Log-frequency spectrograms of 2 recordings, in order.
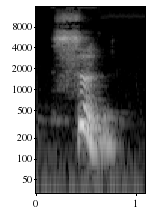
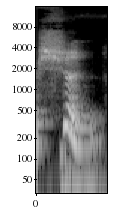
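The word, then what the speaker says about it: Xun: So hexagram 57, um, Sun, or Shun, I think is actually how you'd pronounce it, because in modern transliteration it's X-U-N.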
